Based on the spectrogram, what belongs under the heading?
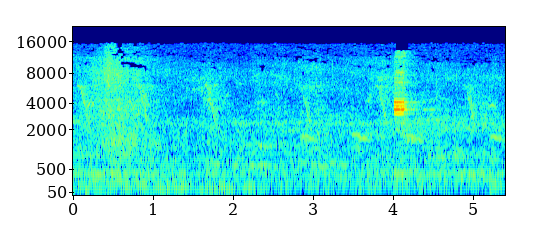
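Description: Outdoor ambience with birds chirping: a run of short, falling chirps and brief whistled notes. About four seconds in comes one short, sharp, high-pitched sound, the loudest moment.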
